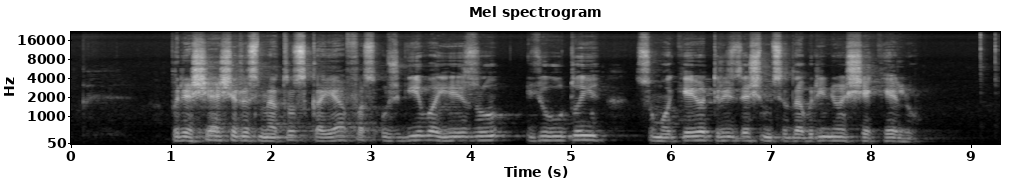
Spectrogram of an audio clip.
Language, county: Lithuanian, Panevėžys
